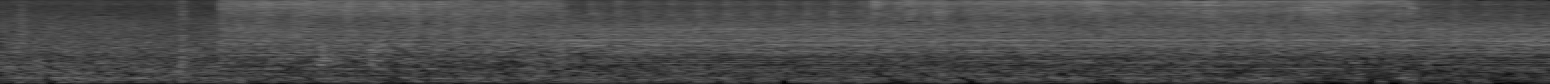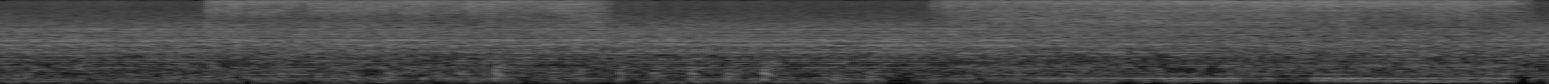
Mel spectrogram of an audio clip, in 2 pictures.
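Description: A spinning grinding wheel whirs and scrapes against a boot sole.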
